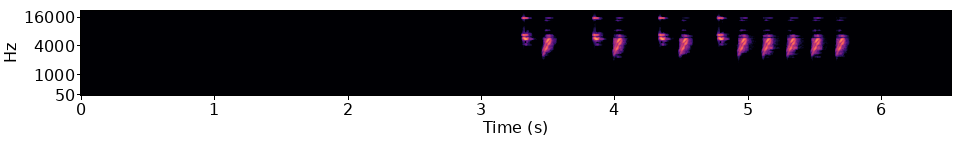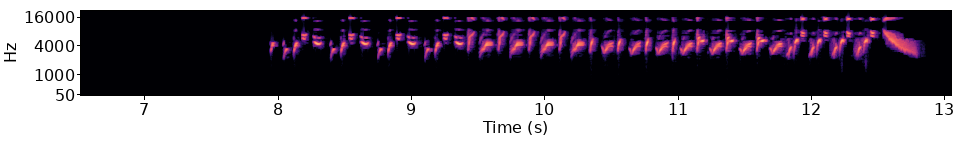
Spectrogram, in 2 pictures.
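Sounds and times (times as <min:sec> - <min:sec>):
bird singing high chirps: 0:03.3 - 0:05.8, 0:08.0 - 0:12.9.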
